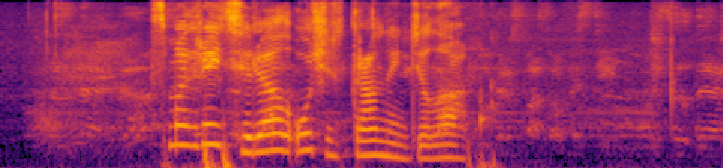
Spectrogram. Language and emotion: Russian, neutral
